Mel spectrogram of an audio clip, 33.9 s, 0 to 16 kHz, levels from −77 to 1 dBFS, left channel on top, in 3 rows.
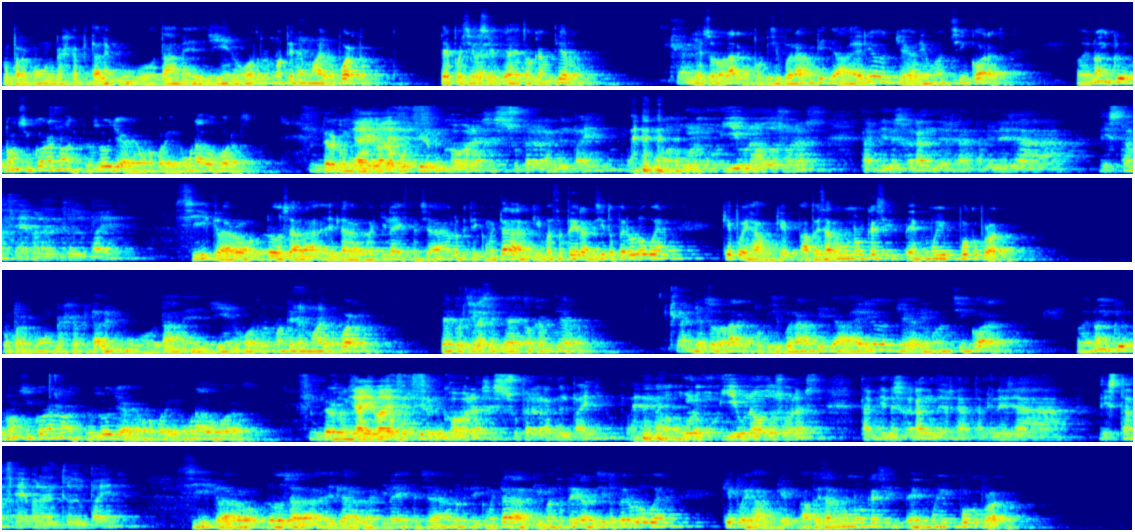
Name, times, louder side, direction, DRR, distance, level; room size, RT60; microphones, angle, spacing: voice 1, 0.0-3.7 4.4-5.8 6.8-10.0 10.7-13.7 14.5-15.8 17.6-18.1 24.4-29.3 29.8-32.6, left 1 dB, 75° left, 5 dB, 1.0 m, -22 dB
voice 2, 2.9-3.3 4.7-4.9 6.7-7.0 14.3-21.9 22.3-23.8, right 2 dB, 50° right, 3 dB, 1.2 m, -26 dB
14.0 x 4.9 x 3.4 m, 0.76 s
head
